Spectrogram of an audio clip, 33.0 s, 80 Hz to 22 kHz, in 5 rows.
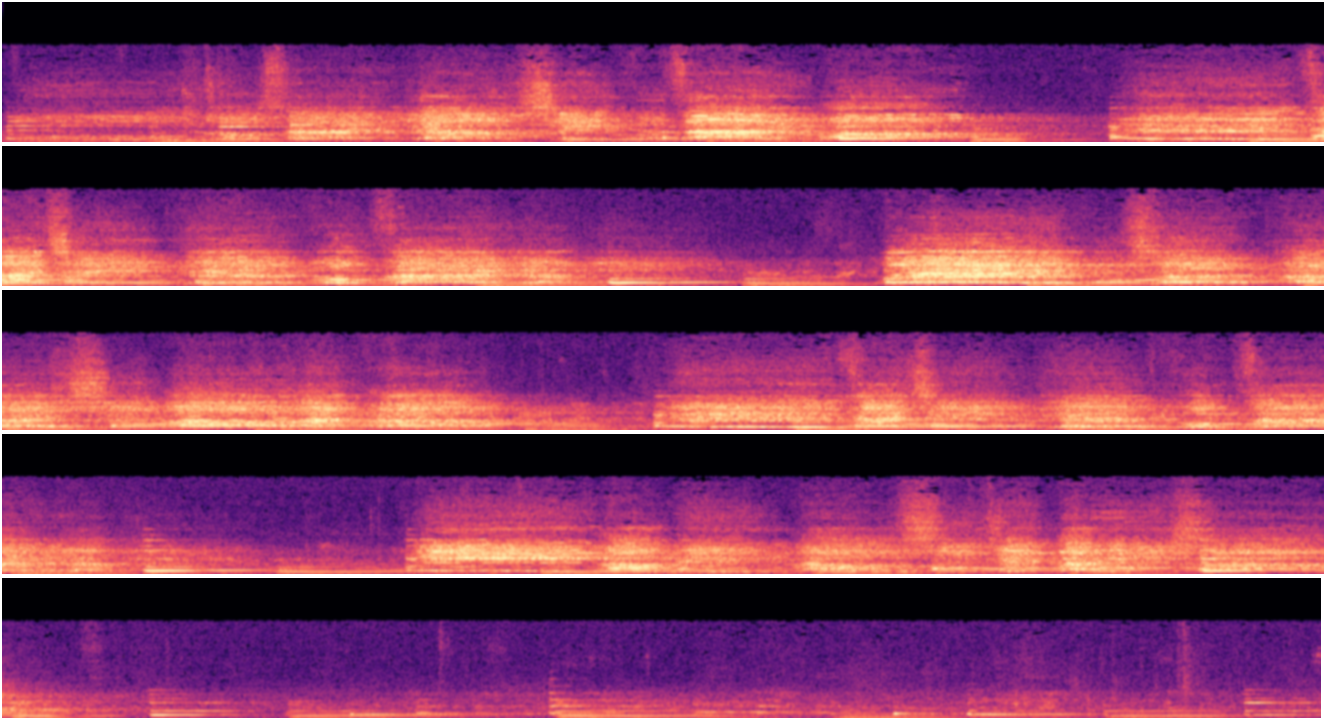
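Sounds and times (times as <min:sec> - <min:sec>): mixed choir singing: 0:00.0 - 0:10.3, 0:11.0 - 0:27.1.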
